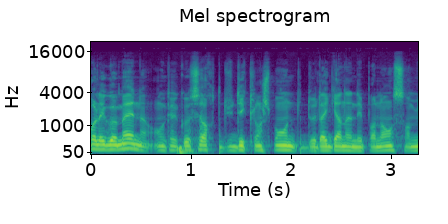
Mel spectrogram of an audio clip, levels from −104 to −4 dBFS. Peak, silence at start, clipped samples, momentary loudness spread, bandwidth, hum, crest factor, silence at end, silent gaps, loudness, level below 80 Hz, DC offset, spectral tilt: -12 dBFS; 0 s; under 0.1%; 7 LU; 12.5 kHz; none; 14 dB; 0 s; none; -28 LUFS; -48 dBFS; under 0.1%; -5.5 dB/octave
